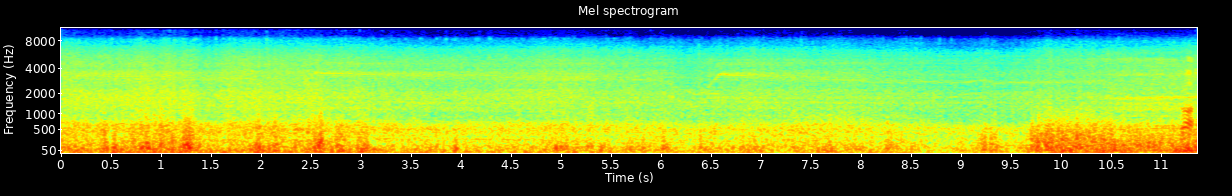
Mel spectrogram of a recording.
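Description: Gusty wind buffets an outdoor microphone with continuous low rumbling roars that swell and ease, loud and close, with no speech.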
